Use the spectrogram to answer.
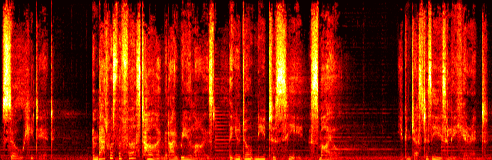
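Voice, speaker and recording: A woman voicing a blind older songstress in a video game, who speaks softly, often in a hushed, intimate half-whisper, wise and gently teasing. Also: low voice, big pitch swings, a little slow, vocal fry, over music, heavily acted. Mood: tender. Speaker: game character.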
